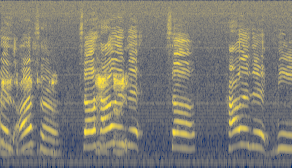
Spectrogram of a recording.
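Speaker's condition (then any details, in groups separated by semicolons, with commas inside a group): Cerebral palsy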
